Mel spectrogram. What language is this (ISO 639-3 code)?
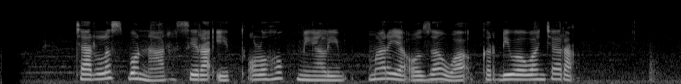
sun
